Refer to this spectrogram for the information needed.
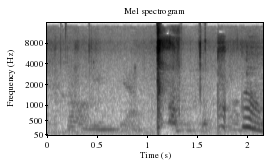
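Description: One sharp, explosive sneeze after a short quiet intake, followed by voices nearby. A single ordinary sneeze.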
